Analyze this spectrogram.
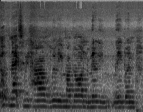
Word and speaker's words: Mabon: We don't quite know how to say I it. think it's called Mabon. Mabon, all right. I used to work with a lady called Mabon, and it was spelled like that.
